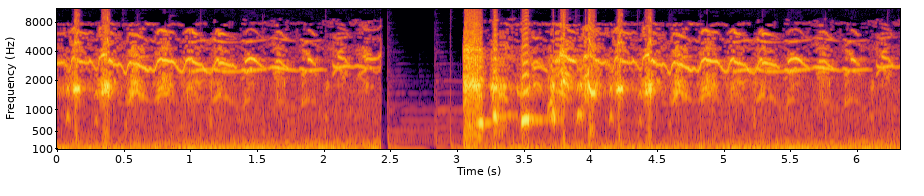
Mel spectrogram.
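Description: A comic sound effect: a high, rapidly wavering trill like a giggle over a low hum, played twice in a row with a short break between.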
